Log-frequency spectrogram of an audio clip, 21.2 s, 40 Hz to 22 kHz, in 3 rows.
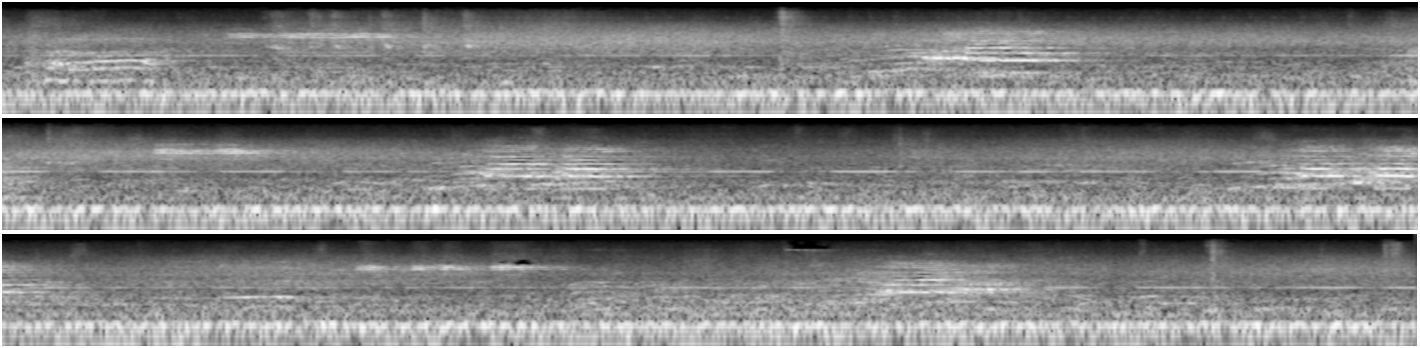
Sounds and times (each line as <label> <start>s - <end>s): Man shouting 18.3s - 19.4s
